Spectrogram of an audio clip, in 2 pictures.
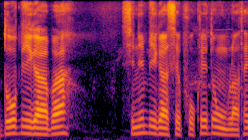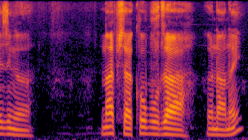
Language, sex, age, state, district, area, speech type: Bodo, male, 45-60, Assam, Baksa, rural, spontaneous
